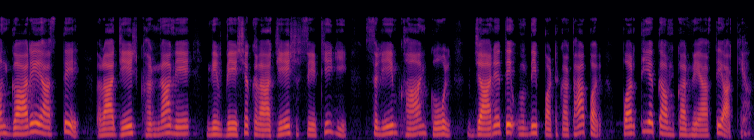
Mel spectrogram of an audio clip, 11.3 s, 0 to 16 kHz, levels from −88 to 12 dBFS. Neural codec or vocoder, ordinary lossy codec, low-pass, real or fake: autoencoder, 22.05 kHz, a latent of 192 numbers a frame, VITS, trained on one speaker; none; 9.9 kHz; fake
